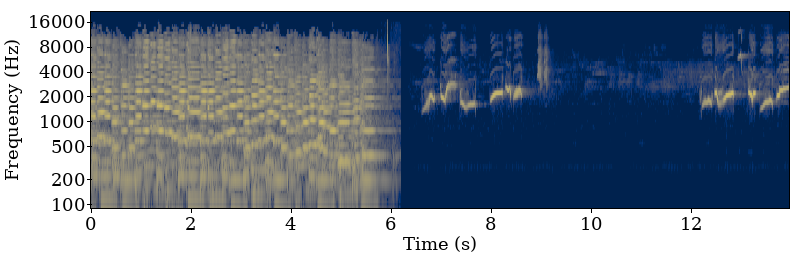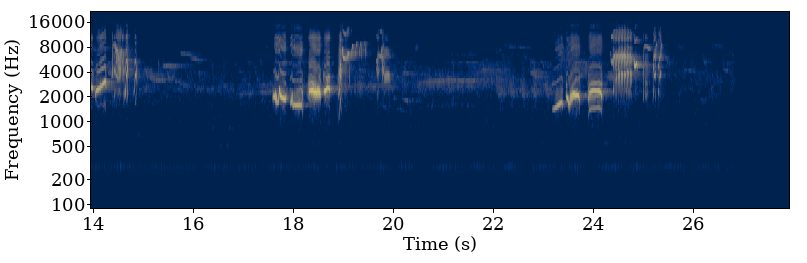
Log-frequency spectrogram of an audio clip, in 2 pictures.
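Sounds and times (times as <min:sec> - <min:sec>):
songbird singing: 0:05.9 - 0:26.8.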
